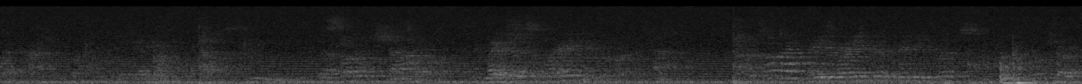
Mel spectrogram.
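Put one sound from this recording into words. Elderly men and women talk quietly among themselves in an echoing room.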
